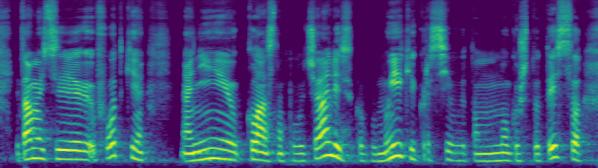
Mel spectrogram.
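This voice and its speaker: A woman talks at a moderate pace in a medium pitch with ordinary pitch variation. It is a plain, everyday voice. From Belarus, Soligorsk. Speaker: clothing brand founder. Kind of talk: casual interview chat.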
